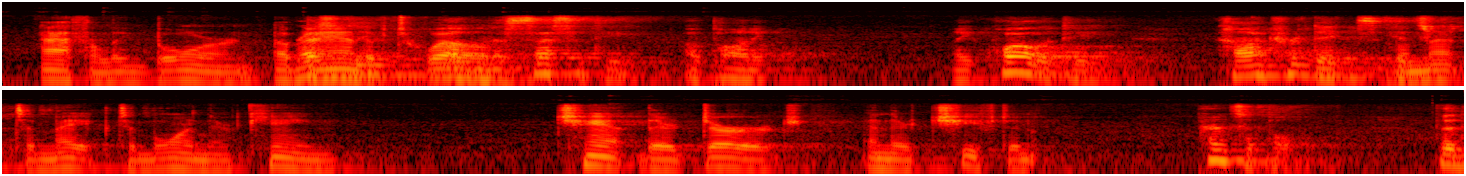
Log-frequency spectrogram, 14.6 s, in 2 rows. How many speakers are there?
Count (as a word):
two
